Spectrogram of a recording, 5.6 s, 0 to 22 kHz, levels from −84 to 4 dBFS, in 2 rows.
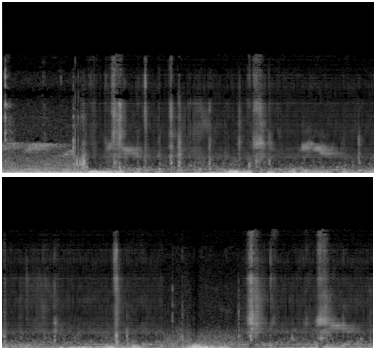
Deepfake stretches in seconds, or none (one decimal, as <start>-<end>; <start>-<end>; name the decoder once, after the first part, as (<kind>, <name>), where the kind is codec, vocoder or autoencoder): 0.6-4.0 (vocoder, BigVGAN v2); 4.6-5.6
